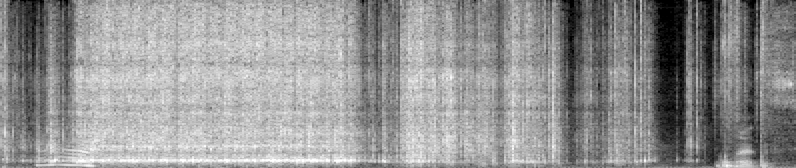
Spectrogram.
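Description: Small letter tiles shuffled and rattled inside a lidded container, a dense, continuous clatter for several seconds that thins into scattered knocks and a final rustle.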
